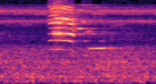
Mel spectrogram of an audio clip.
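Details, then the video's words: One short, harsh Blue jay scream, rasping and noisy, standing out against a steady background of high insect buzzing. "Blue Jay Birds Sounds"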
